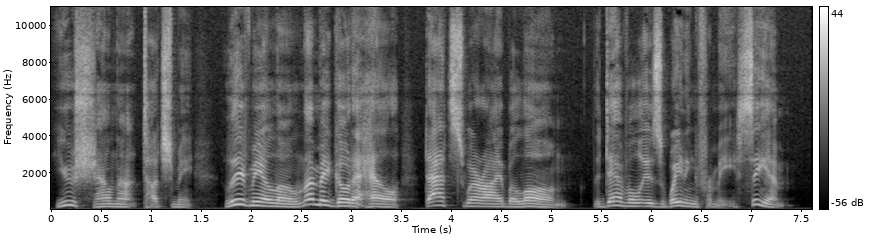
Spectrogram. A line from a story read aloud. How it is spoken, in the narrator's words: exclaimed hoarsely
